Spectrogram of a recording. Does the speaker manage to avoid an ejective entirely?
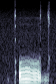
no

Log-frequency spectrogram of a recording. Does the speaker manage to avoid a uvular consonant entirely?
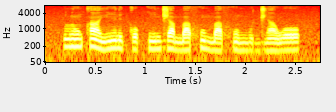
yes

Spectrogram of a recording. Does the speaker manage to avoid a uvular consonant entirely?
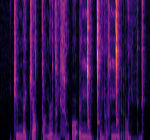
yes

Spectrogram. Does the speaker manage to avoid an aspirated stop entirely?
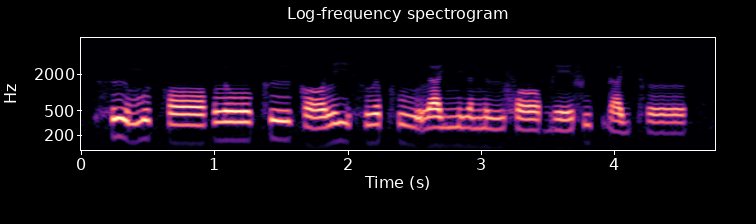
no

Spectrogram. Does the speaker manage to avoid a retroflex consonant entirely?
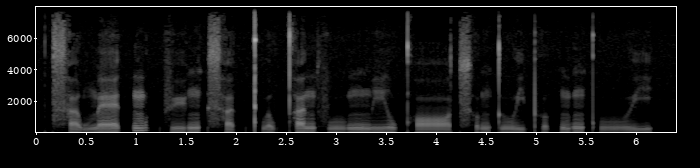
yes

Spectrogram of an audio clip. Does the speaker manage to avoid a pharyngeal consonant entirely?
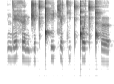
yes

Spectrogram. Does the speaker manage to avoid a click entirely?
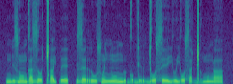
no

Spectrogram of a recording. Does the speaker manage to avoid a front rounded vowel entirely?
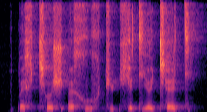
no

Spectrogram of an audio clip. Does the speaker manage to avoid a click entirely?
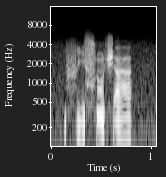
yes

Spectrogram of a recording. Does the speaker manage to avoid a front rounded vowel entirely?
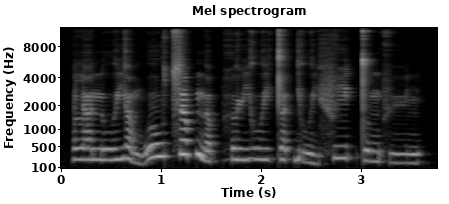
no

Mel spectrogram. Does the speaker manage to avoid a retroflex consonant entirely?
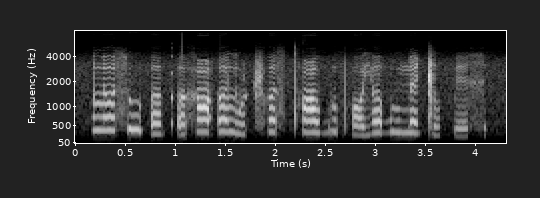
no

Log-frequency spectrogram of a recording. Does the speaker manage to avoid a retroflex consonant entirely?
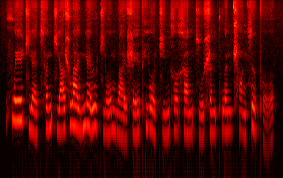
no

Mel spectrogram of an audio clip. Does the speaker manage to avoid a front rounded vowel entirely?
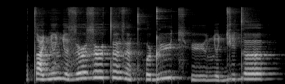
no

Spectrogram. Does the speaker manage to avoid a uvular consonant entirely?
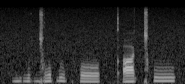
no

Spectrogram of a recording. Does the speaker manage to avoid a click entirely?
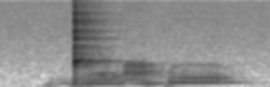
no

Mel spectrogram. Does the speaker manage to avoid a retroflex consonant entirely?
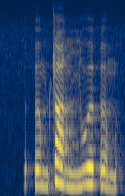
no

